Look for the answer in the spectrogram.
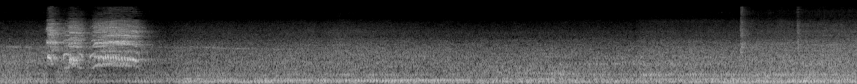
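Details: Green junglefowl giving one short, hoarse, broken crow near the start, then only steady loud rumbling background noise, like traffic or wind, for the rest.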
